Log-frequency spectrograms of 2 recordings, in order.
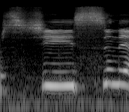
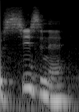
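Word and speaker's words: cisne: 그 다음에 이것도 시스네 아니고 시즈네. 그래서 에세 다음에 또 다른 자음이 연달아 오면 즈로 발음한다는 거 기억해 주시면 좋을 것 같고요.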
